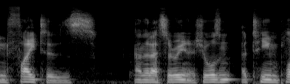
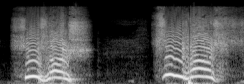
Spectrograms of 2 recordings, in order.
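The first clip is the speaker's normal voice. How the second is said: put-on yell, higher in pitch and louder; 17 dB louder than usual. Performing a Jurassic Park line on request, Klingon-style: acted loud shout. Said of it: "Jesus Christ, my ear".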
